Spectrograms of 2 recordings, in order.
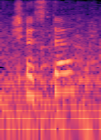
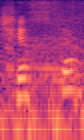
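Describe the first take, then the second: First: The first syllable sounds like 'chest'. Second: The first syllable sounds like 'chair'. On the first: This is how people usually say the name. "people um usually call it like chest" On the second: This is how the name's owner says it. "you said it was more of a like a like a chair"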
